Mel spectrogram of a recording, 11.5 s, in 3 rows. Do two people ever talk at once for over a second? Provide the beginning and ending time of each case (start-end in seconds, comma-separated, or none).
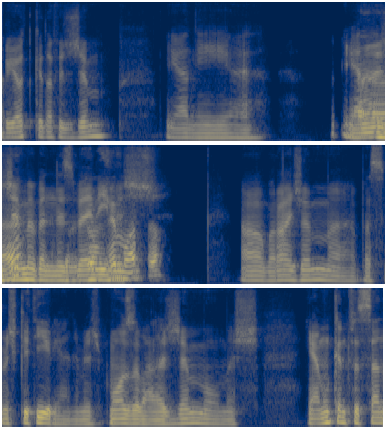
3.6-5.4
